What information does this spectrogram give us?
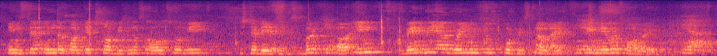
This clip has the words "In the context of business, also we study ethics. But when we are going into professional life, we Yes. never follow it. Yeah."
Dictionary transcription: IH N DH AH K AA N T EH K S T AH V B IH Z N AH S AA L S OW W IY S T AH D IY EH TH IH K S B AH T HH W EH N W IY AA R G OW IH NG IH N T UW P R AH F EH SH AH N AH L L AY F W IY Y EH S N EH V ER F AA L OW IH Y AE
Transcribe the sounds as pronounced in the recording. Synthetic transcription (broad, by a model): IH N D AH K AA N T EH K S T AH V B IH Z N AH S AA L S OW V IY S T AH D IY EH S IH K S B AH T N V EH N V IY AA R G OW IH NG IH N T UW P R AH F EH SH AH N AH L L AY F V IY N EH V ER F AA L OW IH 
